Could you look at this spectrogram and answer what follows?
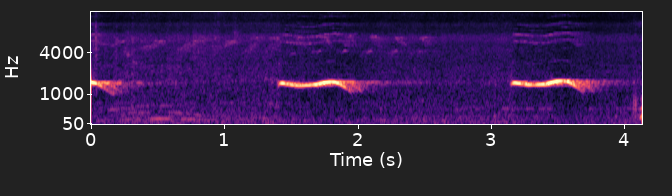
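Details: An Asian koel calling from a tree on a very hot day gives clear, whistled notes that swell and rise slightly, each about half a second long, repeated every second or two over a quiet background.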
